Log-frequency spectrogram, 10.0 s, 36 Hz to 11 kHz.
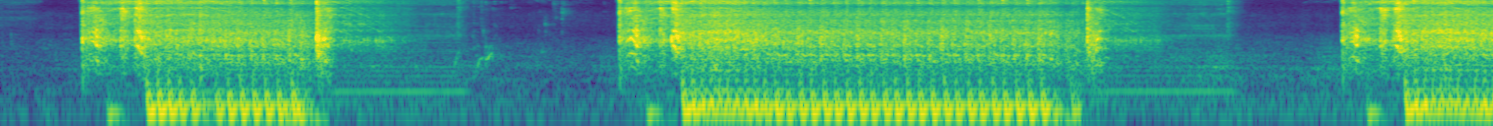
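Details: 2016 CBR300R with 1133 miles, parked 7 years, started during a coolant top-up: it catches quickly on each crank and settles into a quick, even idle before shut-off; a healthy start, with the battery charging at 15.6 V.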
